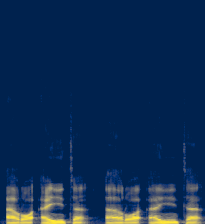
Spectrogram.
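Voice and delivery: ارائیت read very slowly, syllable by syllable, ending drawn out; teacher sounding out ارائیت slowly; slow Quranic reading. Shown as a demonstration. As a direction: stretch out ارائیت slowly as in recitation. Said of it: "اینجا فتحهٔ همزه هست، ای میچسبه به یا".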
